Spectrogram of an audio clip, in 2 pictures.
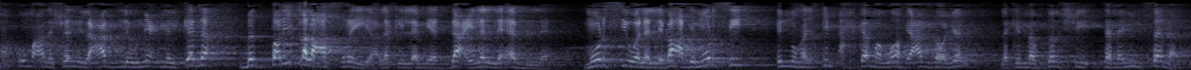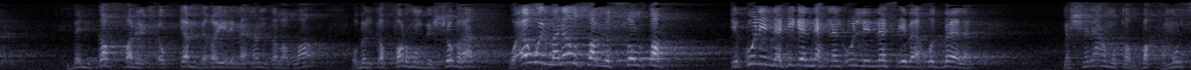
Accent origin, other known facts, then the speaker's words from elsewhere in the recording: Egypt; مطبقه عندنا في مصر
